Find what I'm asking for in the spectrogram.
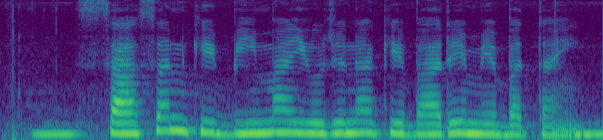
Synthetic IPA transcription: saːsənkebiːmajoːd͡ʒnakebaːɾemẽbɐt̪aːḭ̃ː

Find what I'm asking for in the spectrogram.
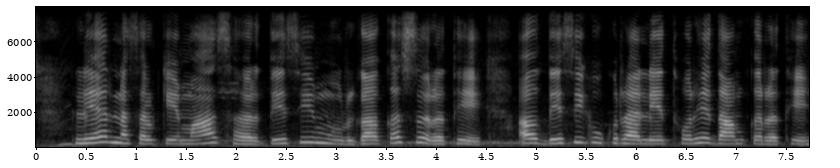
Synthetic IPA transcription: leəɾnəsəlkemasəɾd̪esimuɾɡakəsɾət̪ea̰ːɾd̪esikukɾalet̪ʰoːɾed̪amkəɾət̪ɦe

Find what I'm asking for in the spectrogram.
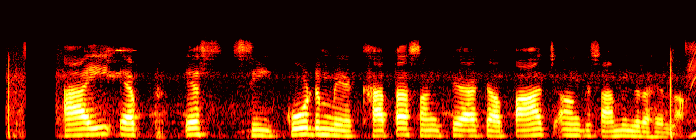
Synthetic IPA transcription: aːiep̚ʰɛsːikoːɖmẽkʰaːt̪asə̃ŋkʰjakapãːt͡ʃə̃ŋɡʃaːmɪlɾəɦeːla̰

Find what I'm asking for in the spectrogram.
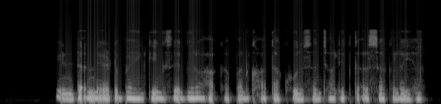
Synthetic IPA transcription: ɪɳʈəɾnḛːʈbɛ̃ːŋkɪ̃ŋɡseɡɾaːɦakəpənkʰaːt̪akʰʊd̪ʱsə̃ɲt͡ʃaːlɪt̪kəɾsəkləiɦɛː

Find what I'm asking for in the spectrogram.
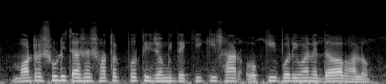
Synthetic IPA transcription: mɔʈeɾʃuɽit͡ɕaʃeʃɔt̪ok̚pɾot̪id͡ʑomit̪̬ekikiʃaɾokipoɾimaned̪eoabʱalo

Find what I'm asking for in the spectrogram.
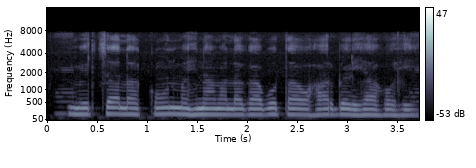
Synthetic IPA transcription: miɾt͡ʃaːlakoːnməɦinamãlɐɡaːbot̪aoɦaːɾbeːɽ̤ijaɦoːɦiː

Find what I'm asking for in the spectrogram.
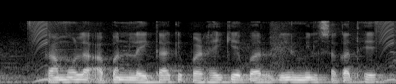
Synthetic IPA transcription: kamola̰ʔə̰pənləɪkakepəɽ̤aikebəɾɾilmilsəkət̪ɦe

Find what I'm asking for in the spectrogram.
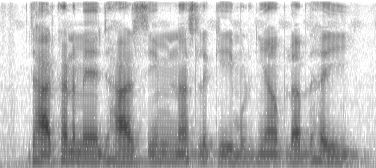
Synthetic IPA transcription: d͡ʒʱaɾkʰəɳɖmed͡ʒʱaɾsimnəslkemuɽɡijãupləb̚d̪ʱɦəj

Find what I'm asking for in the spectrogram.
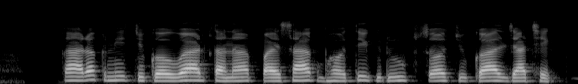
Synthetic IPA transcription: kaɾəknit͡ʃukəwːaɾt̪ənapəjsakbʱɔt̪ikɾupsə̃t͡ʃukald͡ʒat͡ʃʰek̚

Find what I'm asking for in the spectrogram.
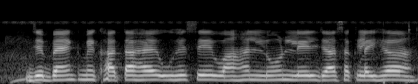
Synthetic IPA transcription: d͡ʒeːbɛ̃ːŋkmẽkʰaːt̪aɦɛʊɦeseʋaːɦənloːnleːld͡ʒaːsɐkləiɦɛː

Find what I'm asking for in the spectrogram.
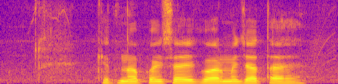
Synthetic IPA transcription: kɪt̪napɐɪsaeːkbaːɾmẽd͡ʒaːt̪aɦɛː

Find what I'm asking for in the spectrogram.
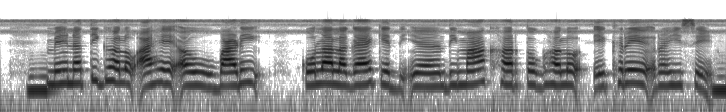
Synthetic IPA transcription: meɦnət̪iɡʱəloʔaɦeʔəubaɽi | kolaləɡaeked̪imaɡʰhəɾt̪oɡʱəloekʰɾeɾəɦise

